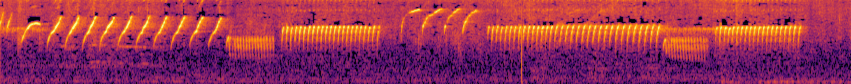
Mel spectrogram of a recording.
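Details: White canary singing: a run of rapid descending whistled notes, then sustained buzzy trills and rolls at different pitches, some low and some high, alternating in long phrases.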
